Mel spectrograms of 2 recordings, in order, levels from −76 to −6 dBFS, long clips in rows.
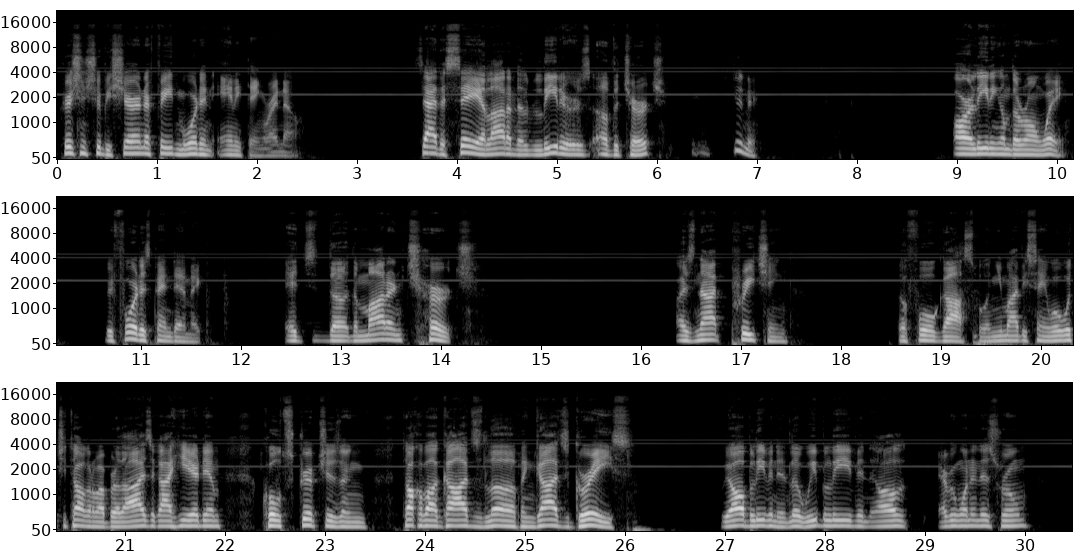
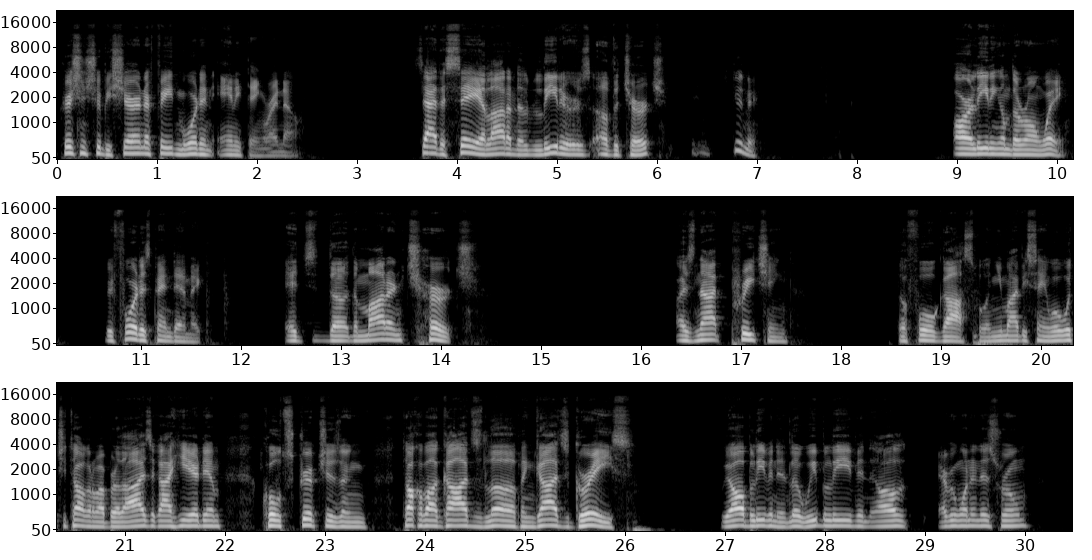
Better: second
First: high-pitched whine; faint; throughout; 2 kHz, 30 dB below the speech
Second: none

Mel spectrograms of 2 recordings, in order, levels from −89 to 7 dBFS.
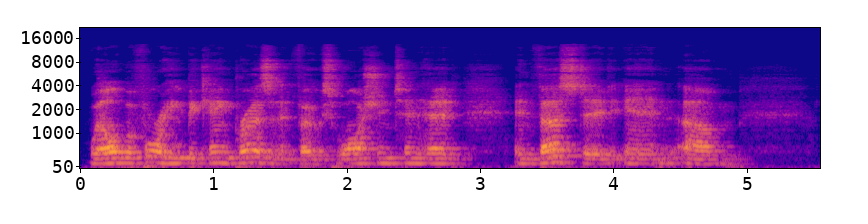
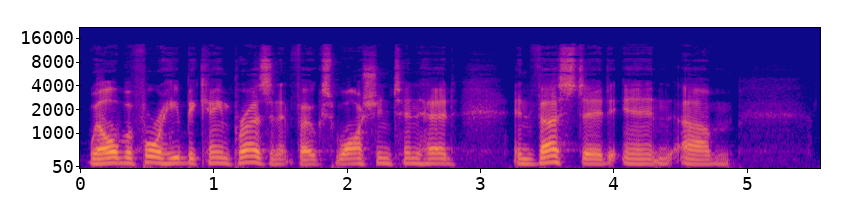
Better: second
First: room echo; slight; dies away in 0.3 s // off-mic speech; far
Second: none

